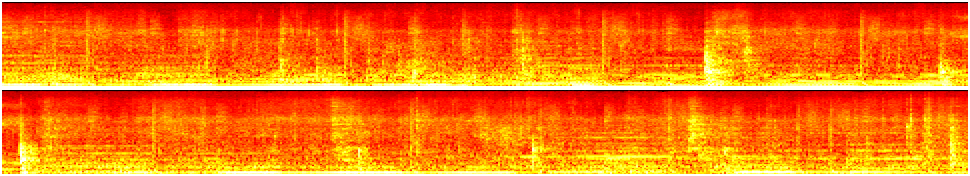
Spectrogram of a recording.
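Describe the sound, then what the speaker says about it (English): Flour and butter cook into a roux in a pan as a spoon stirs steadily, giving a continuous sizzle with scattered scrapes and light taps against the pan. "the flour is going to absorb all of the butter. And you need to make sure all of that flour is cooked, making your paste."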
